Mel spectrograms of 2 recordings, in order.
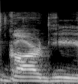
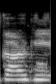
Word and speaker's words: Gargi: Hi, it's Gargi actually. Sorry about that. Two hard G's, but you know, in the Latin sort of application, the second G is always softened, so that's become the alternate pronunciations.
